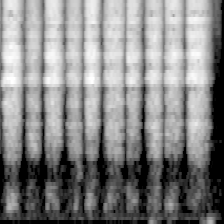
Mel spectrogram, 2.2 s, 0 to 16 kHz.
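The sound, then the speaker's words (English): Quick, sharp breaths pushed out through the nose in a fast, even series of short huffs, faint and rhythmic with brief gaps between them. “What you do right now is I want you to take 5 quick breaths out of your nose.”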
